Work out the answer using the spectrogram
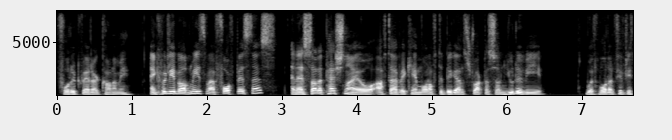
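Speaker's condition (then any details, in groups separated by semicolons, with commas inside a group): No condition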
